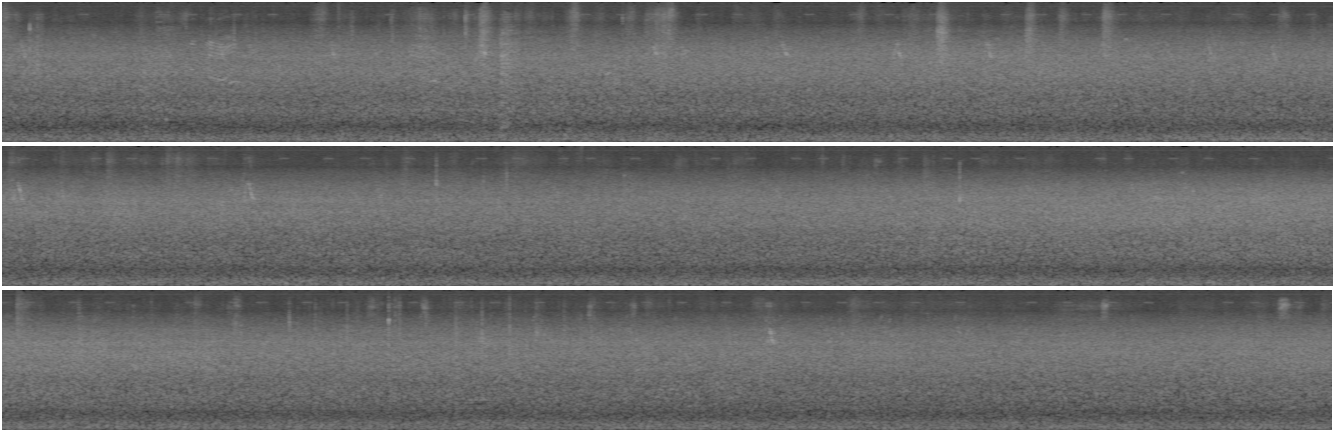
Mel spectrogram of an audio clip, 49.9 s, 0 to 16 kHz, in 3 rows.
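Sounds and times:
waterfall rushing: 0.0 - 49.9.

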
